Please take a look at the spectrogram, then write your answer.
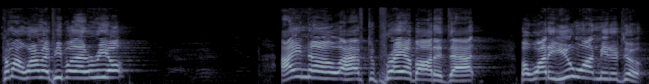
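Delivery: loud, high and fast, fired up; preaching shout. Acted. Preacher pleading with his dad before the congregation, loud and high. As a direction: whip the crowd up, then plead.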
